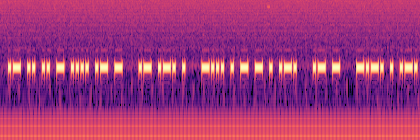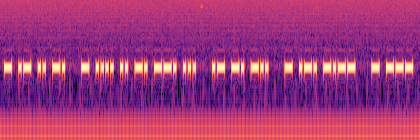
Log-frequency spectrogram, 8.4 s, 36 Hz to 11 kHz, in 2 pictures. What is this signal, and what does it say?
Morse code, heard as a keyed tone, about 50 wpm, 700 Hz, with radio noise. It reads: AIITHAT ARE BETTER AT CERTAIN THINGS AND TRY TO
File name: archived / CRSnet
